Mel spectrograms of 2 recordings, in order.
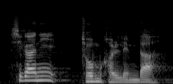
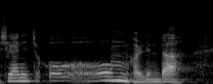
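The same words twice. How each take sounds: First: All syllables are said at normal length. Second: One syllable is drawn out long.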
